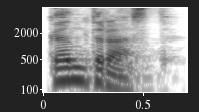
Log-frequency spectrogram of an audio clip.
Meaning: contrast
- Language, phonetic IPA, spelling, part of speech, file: Russian, [kɐnˈtrast], контраст, noun, Ru-контраст.ogg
